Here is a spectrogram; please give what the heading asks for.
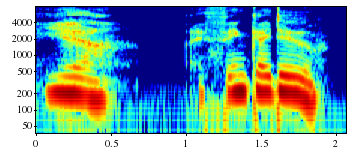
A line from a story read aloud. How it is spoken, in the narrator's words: Michelle sighed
